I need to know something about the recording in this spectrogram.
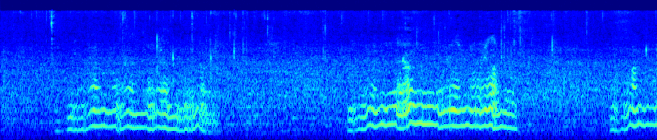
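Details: Stray mother cat nursing seven kittens, including two adopted orphans; three drawn-out, wavering meows roughly two seconds apart, the middle one loudest, with a soft background hiss.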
